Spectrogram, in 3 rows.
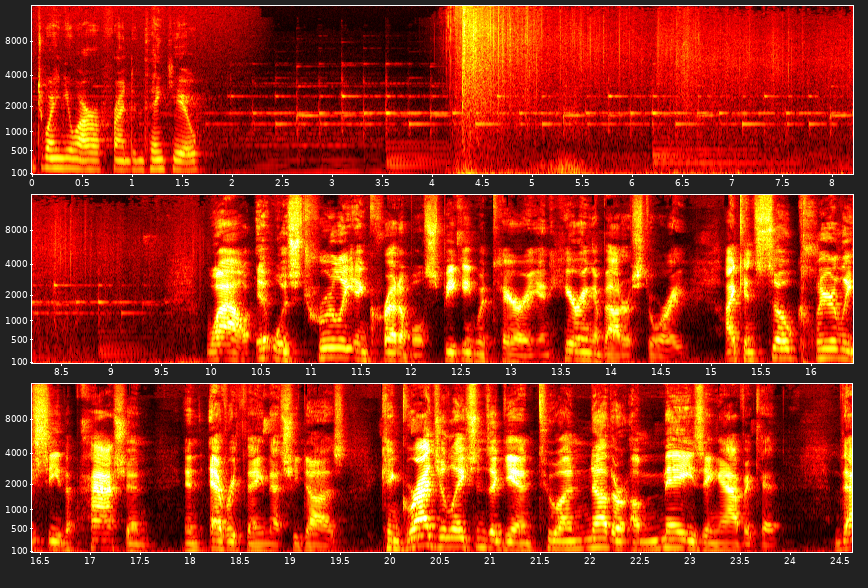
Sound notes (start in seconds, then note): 2.7 inspirational music; 4.0 fire crackling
